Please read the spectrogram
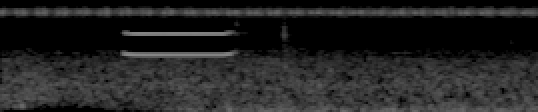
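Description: Near silence broken by one short electronic beep about half a second in, two high tones together lasting about a third of a second, over a faint steady high whine.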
